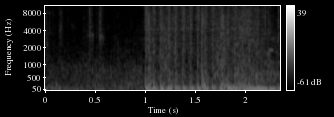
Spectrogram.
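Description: A rifle fires rapid shots in quick bursts.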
